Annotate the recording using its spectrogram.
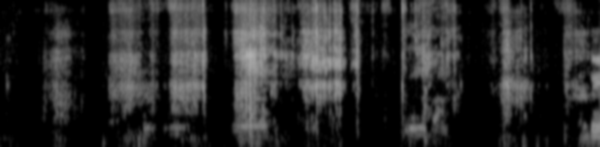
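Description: Dry twigs and dry bamboo leaf litter crunching and snapping in a series of irregular crackles as kindling is gathered and broken by hand, with faint low voices.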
